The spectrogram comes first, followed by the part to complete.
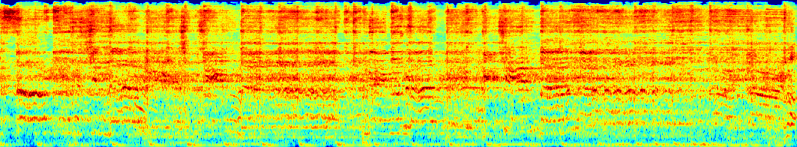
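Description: A K-pop boy band's dance-pop song with a steady beat and group vocals, played loud over a concert sound system and heard from the audience.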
